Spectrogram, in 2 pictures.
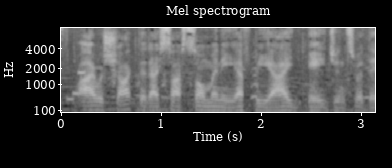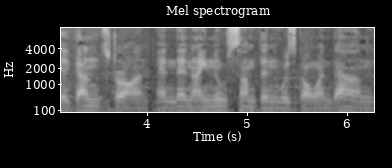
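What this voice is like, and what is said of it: Strong Boston accent. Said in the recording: “You can tell by the accent”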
